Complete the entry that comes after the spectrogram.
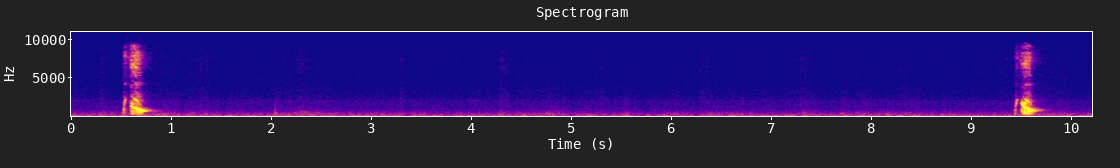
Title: سکسکه نوزاد Baby hiccups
